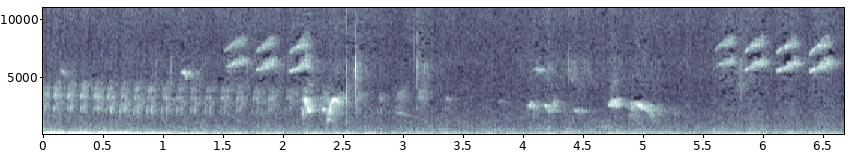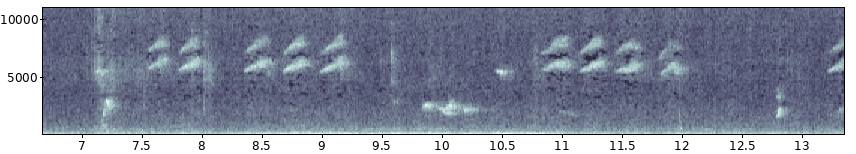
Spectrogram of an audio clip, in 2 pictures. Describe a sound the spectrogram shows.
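Small birds peck at scattered seed on a wooden stump.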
